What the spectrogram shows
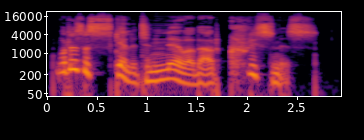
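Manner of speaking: scornful, sneering voice with swooping pitch. Reading a story aloud, the narrator gives the doctor's reply to the skeleton; sneering. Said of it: ""I'm not a total curmudgeon," Doctor Holloway said between bites. / He lifted the fork and took a bite".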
